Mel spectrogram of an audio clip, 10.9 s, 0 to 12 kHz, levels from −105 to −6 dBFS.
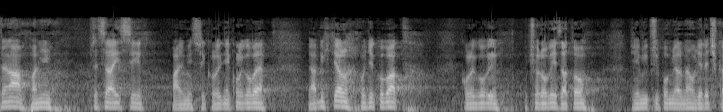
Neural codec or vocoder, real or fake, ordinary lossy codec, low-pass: codec, 16 kHz, 4 kbps, FunCodec, trained on Chinese and English, 50 frames a second; fake; AAC, 32 kbps; 7.2 kHz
